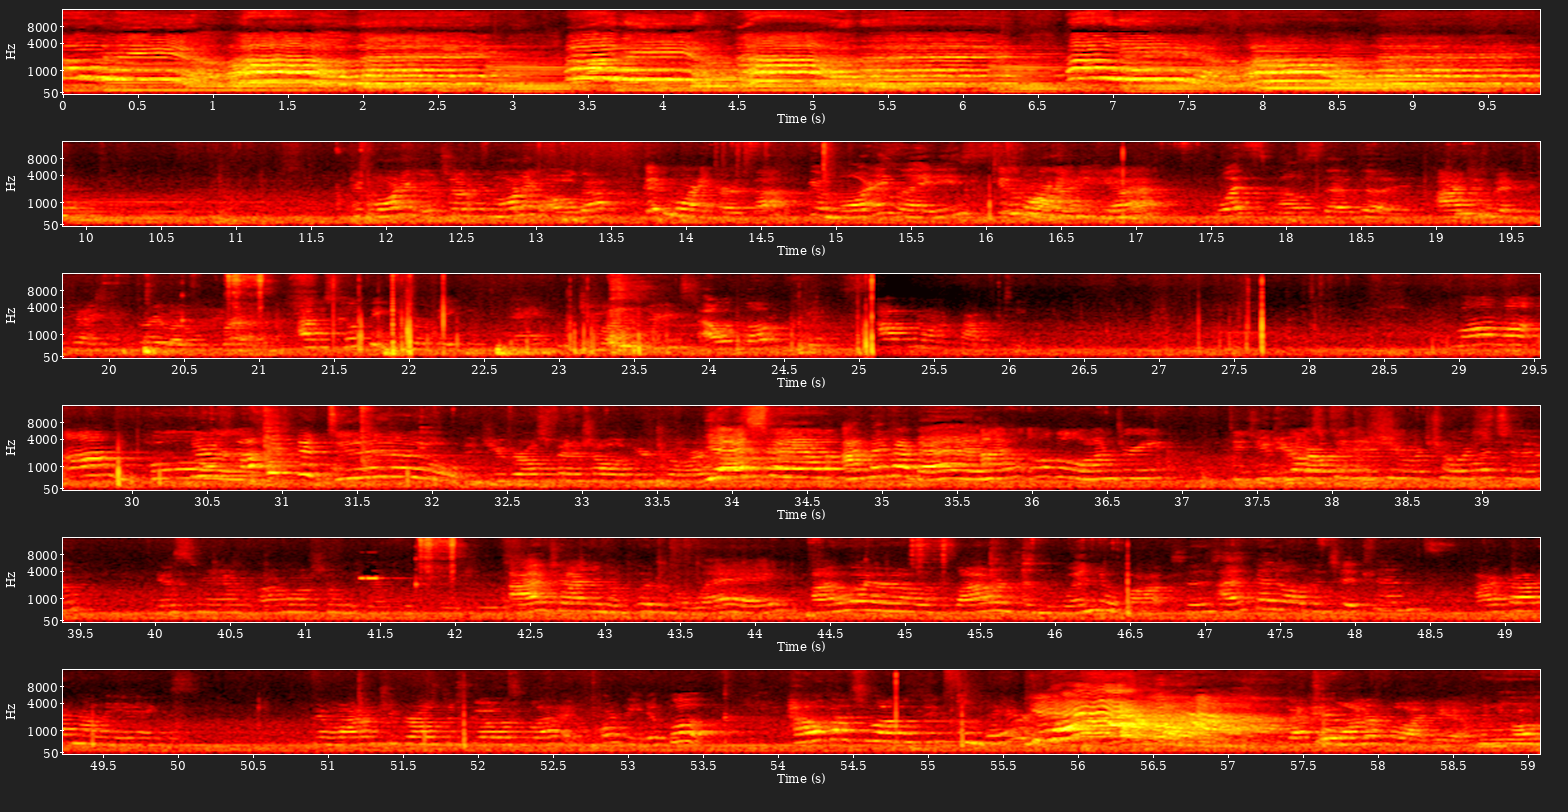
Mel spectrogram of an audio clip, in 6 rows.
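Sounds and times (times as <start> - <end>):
children's voices clamouring: 0.0 - 9.9, 55.6 - 57.6
children speaking: 0.0 - 10.1, 11.8 - 26.1, 29.0 - 50.1, 50.9 - 59.0.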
